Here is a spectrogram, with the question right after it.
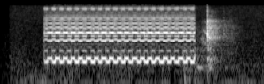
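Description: A landline telephone rings in one sustained electronic burst of about a second and a half, loud and close, then cuts off abruptly with a brief clatter of the handset being picked up.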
